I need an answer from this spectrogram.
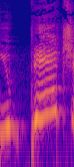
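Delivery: mock sudden outburst, shrill, very high yell. Retelling to others how Joe yelled in a wild, funny scene, imitating someone yelling. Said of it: "Joe like yells like".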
